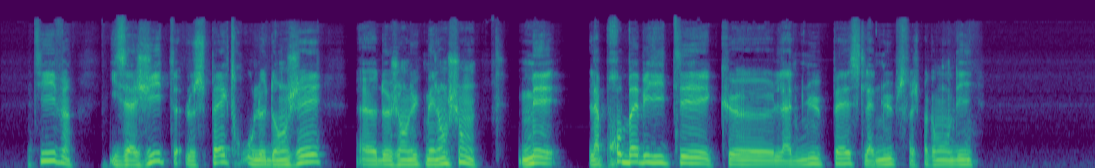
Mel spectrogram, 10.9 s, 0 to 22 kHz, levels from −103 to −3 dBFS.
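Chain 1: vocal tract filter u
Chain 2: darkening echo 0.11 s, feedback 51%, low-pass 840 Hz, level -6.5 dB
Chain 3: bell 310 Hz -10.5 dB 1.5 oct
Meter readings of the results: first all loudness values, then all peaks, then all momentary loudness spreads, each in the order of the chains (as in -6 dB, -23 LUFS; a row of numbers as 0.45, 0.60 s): -38.5, -29.0, -33.0 LUFS; -22.0, -13.0, -16.0 dBFS; 9, 7, 7 LU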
